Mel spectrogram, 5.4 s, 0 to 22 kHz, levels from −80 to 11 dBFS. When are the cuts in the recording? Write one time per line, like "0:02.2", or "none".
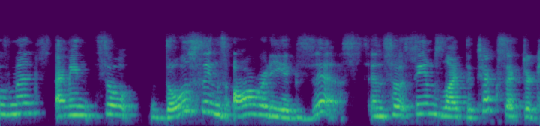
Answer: none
